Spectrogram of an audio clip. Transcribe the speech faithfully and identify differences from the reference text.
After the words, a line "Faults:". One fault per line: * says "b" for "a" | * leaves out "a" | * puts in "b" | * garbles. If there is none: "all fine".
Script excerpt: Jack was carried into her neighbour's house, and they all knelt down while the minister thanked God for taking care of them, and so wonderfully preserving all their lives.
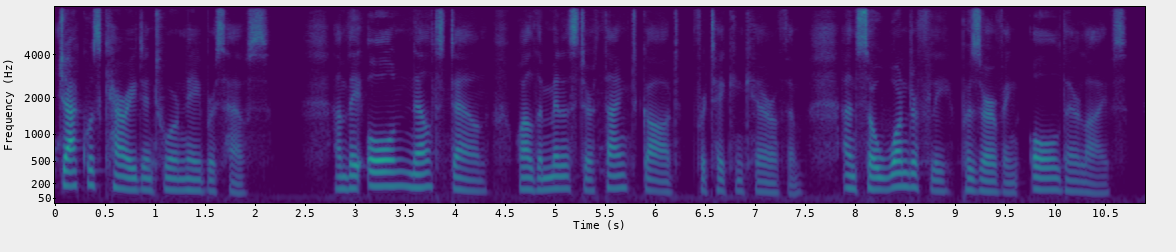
Jack was carried into her neighbour's house, and they all knelt down while the minister thanked God for taking care of them, and so wonderfully preserving all their lives.
Faults:
all fine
